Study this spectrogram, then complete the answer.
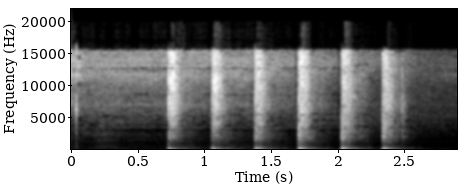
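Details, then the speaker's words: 2014 Ford F-150 3.5L with exhaust leak and broken manifold bolt at turbo: six quick metallic knocks with loose rattle; driver's-side catalytic converter broken up inside, other side not rattling. "cats are rattling your side cat's not rattling but that driver's side one is so that is all broken up inside there"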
